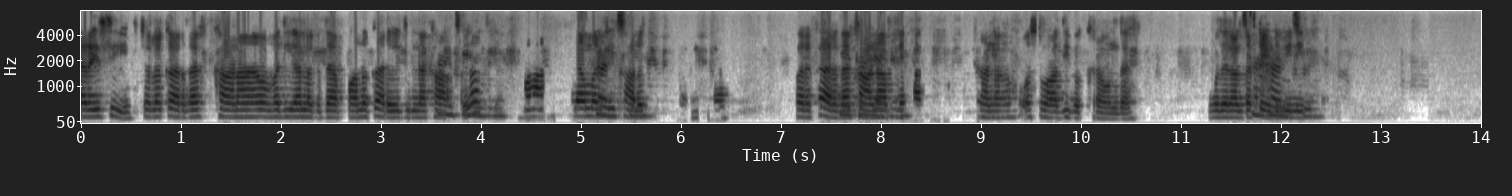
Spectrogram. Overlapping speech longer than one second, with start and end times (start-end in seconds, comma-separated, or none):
none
